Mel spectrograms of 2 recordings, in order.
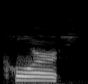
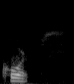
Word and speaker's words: corps: corrected for my pronunciation it's Kors not corpse but there's a corpse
